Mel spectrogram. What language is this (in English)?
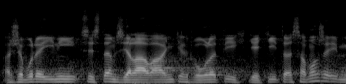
Czech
